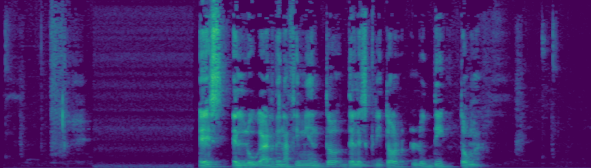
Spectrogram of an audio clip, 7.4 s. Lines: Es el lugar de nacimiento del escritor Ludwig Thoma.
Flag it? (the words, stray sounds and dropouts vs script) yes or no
no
